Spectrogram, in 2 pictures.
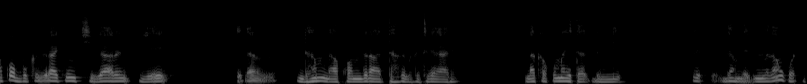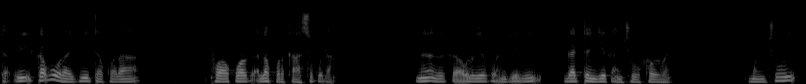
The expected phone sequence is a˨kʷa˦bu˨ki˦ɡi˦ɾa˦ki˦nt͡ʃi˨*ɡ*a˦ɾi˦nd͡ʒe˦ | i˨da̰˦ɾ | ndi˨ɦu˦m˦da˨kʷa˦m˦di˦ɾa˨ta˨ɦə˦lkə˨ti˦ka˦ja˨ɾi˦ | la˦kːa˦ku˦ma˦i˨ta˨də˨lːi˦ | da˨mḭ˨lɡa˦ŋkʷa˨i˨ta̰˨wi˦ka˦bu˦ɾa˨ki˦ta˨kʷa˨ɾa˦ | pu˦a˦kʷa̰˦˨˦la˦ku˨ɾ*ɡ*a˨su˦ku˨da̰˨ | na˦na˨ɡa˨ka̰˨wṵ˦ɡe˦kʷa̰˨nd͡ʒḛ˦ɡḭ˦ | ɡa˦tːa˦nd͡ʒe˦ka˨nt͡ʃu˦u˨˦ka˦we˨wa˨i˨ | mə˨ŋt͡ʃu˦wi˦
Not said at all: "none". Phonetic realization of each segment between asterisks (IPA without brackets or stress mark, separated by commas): ɡ, k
